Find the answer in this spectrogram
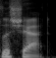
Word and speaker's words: Les Chats: Our destination is, or appears to be, care of Veuve Peter Ross, Les Chats, pronounced Le Chat, so Simpson told me.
